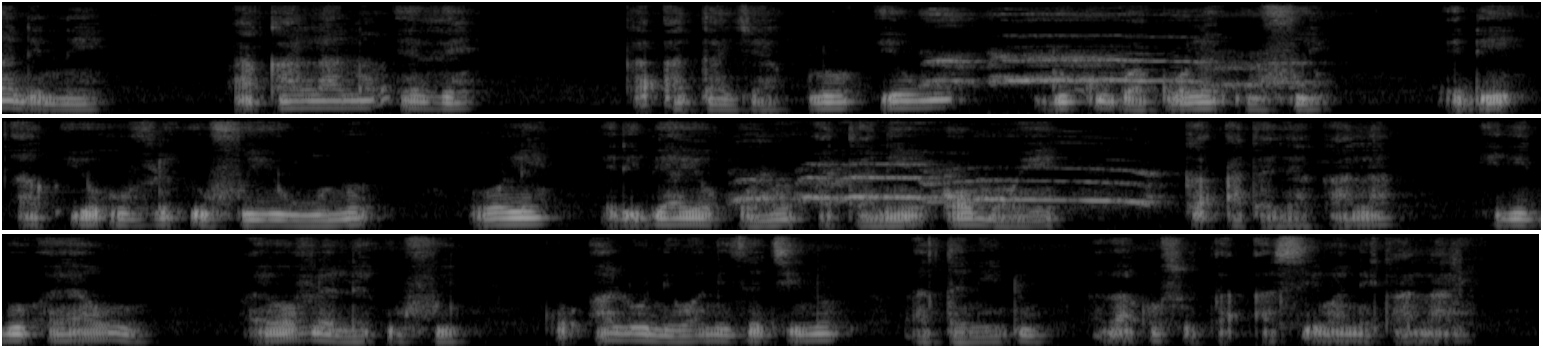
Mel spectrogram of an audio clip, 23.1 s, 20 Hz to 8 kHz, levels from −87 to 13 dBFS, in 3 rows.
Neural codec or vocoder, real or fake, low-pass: none; real; 7.2 kHz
